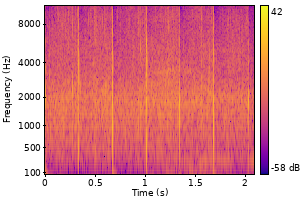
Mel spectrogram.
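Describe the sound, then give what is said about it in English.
Sharp, evenly spaced claps given for mothers on Mother's Day at Emmanuel: six distinct hand claps at a slow, steady pace over a constant background hiss. “Can we give it up for them?”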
